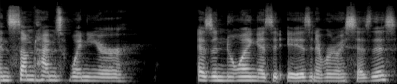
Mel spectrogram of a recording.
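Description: In a very clean recording with a silent background, a woman with an American accent talks in a fairly low pitch, ordinary pitch variation and a plain, everyday voice. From US East Coast. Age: 30s. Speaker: startup founder. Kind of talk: casual interview.

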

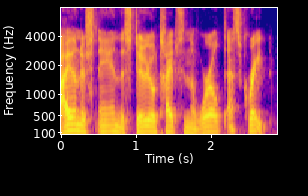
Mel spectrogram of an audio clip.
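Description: A man with an American accent speaks at a fairly quick pace in a normal speaking voice, his pitch medium. The recording is very clean, with a silent background. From Hartford, Connecticut. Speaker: emergency physician. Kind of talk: interview conversation.

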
